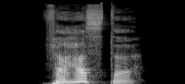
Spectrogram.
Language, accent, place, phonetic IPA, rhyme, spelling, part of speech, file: German, Germany, Berlin, [fɛɐ̯ˈhastə], -astə, verhasste, adjective, De-verhasste.ogg
- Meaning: inflection of verhasst: 1. strong/mixed nominative/accusative feminine singular 2. strong nominative/accusative plural 3. weak nominative all-gender singular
